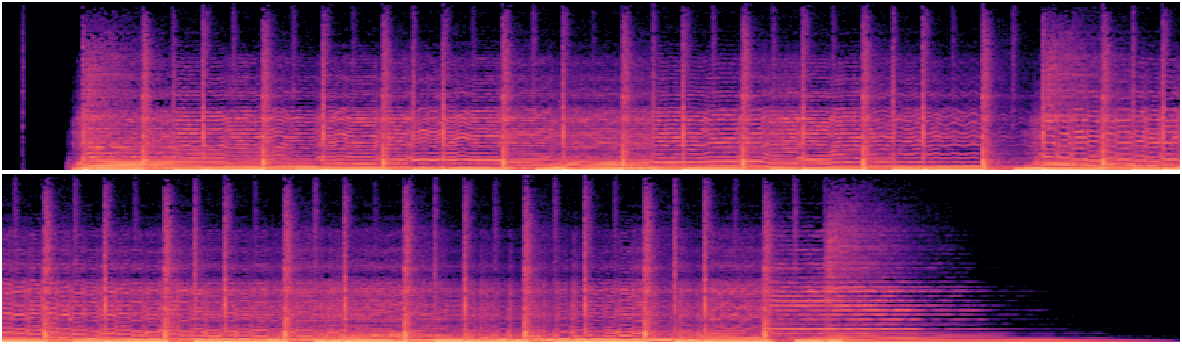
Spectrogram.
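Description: A Phrygian scale played melodically on a keyboard-like instrument over a sustained low A minor tonic chord, notes moving steadily for about fifteen seconds before ringing out and fading. No voices.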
